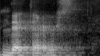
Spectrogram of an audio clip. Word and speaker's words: debtors: Debtors. – Debtors. So these are tricky words, which are, you know, very awkward in English. There are others. There are many others with silent letters.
